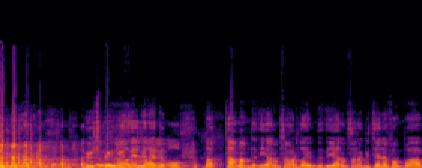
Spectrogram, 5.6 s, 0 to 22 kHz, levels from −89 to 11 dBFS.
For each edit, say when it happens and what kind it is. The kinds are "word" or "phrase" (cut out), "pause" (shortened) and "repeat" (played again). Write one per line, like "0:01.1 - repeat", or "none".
0:03.0 - pause
0:03.8 - word
0:04.7 - word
